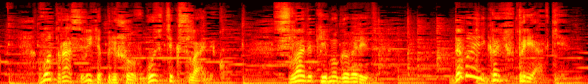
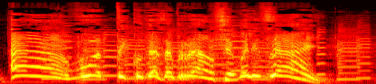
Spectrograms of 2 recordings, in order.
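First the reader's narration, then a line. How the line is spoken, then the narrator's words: Shouting. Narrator (Russian): Славик закричал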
